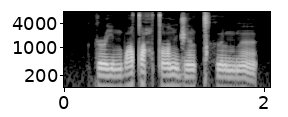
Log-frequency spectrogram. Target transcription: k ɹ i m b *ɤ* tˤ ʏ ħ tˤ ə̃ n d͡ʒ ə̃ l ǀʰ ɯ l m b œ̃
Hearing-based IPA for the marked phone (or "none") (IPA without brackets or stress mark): ɔ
